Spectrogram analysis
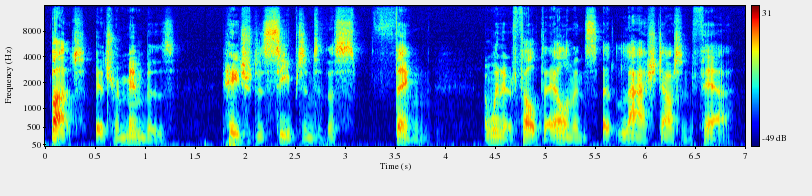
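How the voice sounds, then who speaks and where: A solemn pony princess of the night in a storybook, read by a man. The tone is bright and forceful, the phrasing formal and grave. She is stern. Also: medium pitch, animated, a little slow, heavily acted.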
